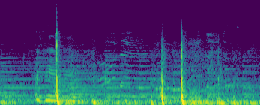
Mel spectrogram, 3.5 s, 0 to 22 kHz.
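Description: Three sharp fireworks booms ring out at irregular intervals, distant and echoing, over a steady murmur of crowd chatter and children's voices at a US 250th anniversary celebration.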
